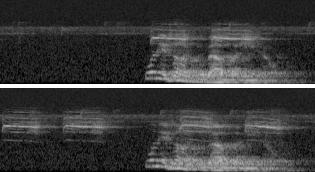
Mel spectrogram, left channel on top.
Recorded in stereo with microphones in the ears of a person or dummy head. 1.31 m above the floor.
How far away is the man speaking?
About 4.5 m.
